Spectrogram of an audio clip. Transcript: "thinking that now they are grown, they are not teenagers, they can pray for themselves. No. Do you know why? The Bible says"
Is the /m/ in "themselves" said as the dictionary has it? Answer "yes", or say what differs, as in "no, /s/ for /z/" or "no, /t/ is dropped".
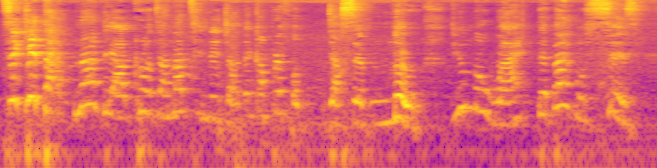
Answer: no, /m/ is dropped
